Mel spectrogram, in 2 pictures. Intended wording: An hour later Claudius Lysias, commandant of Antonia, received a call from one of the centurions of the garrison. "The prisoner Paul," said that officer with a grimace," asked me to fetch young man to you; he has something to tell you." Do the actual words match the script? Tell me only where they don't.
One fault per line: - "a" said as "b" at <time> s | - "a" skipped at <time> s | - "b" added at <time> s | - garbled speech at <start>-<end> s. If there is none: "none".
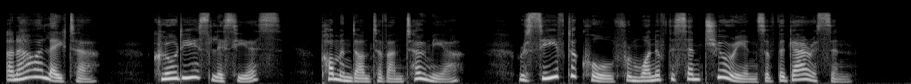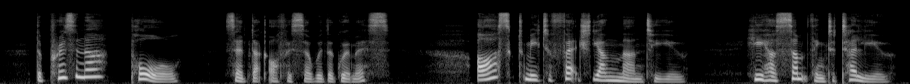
none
